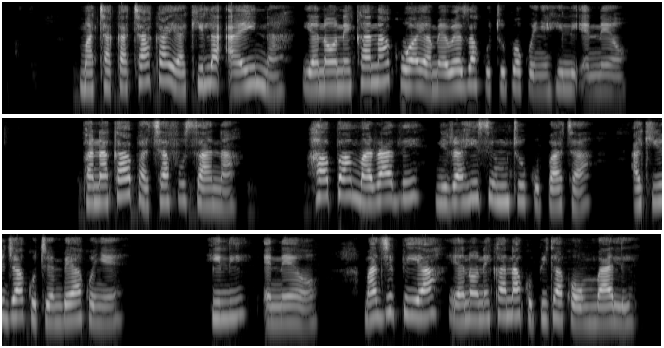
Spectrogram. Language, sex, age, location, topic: Swahili, female, 25-35, Nairobi, government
